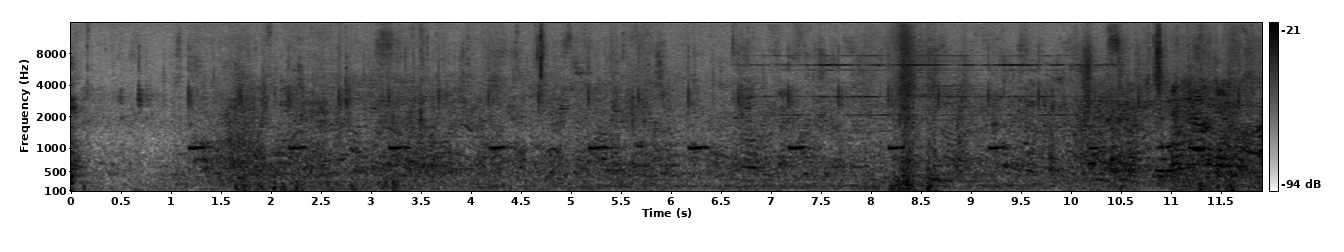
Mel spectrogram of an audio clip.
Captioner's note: background Discussion and Beeping Timer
